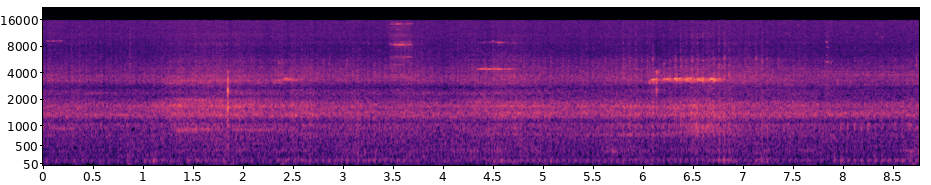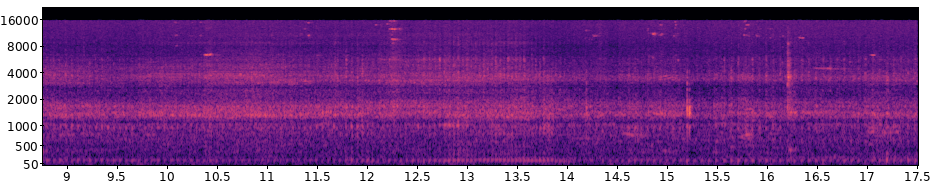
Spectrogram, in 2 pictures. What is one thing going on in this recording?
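A motorcycle engine idles and putters close by.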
